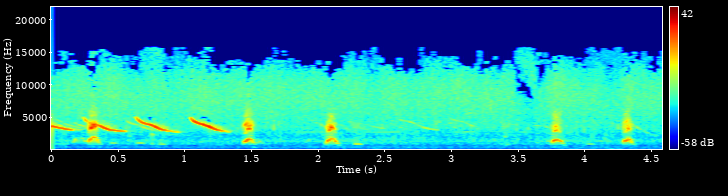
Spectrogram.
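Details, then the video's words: Black-necked Swan family, pair with cygnets, recorded close: three prominent descending whistles open, followed by widely spaced, short nasal honking notes. "Black-Necked Swan. MCU Calls From Pair With Cygnets."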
